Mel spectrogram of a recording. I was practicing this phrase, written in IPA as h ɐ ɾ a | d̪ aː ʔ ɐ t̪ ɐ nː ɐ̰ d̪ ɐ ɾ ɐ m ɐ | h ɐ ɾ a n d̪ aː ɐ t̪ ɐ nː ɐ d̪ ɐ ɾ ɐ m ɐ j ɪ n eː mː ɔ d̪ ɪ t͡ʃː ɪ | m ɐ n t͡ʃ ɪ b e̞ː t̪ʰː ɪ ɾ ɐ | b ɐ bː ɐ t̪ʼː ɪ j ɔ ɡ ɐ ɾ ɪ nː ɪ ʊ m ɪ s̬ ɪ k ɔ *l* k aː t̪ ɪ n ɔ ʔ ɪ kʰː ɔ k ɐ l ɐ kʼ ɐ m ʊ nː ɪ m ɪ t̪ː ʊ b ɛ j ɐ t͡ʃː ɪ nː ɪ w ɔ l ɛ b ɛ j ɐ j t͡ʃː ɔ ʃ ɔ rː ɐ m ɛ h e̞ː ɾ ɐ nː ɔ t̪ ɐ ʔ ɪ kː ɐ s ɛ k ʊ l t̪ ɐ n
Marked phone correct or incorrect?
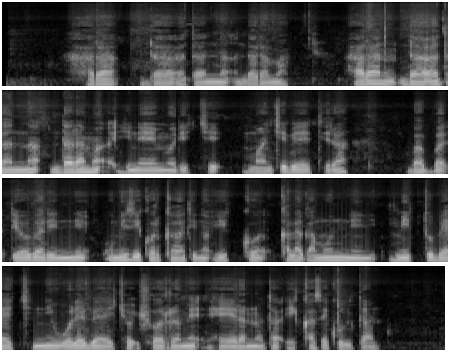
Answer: incorrect: ɾ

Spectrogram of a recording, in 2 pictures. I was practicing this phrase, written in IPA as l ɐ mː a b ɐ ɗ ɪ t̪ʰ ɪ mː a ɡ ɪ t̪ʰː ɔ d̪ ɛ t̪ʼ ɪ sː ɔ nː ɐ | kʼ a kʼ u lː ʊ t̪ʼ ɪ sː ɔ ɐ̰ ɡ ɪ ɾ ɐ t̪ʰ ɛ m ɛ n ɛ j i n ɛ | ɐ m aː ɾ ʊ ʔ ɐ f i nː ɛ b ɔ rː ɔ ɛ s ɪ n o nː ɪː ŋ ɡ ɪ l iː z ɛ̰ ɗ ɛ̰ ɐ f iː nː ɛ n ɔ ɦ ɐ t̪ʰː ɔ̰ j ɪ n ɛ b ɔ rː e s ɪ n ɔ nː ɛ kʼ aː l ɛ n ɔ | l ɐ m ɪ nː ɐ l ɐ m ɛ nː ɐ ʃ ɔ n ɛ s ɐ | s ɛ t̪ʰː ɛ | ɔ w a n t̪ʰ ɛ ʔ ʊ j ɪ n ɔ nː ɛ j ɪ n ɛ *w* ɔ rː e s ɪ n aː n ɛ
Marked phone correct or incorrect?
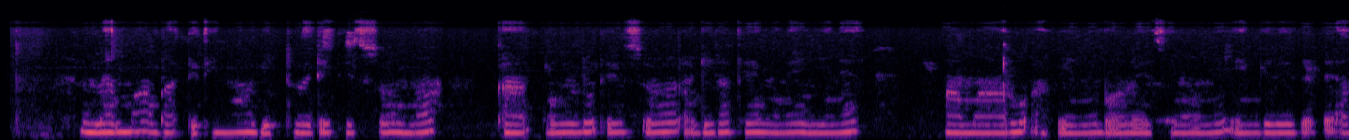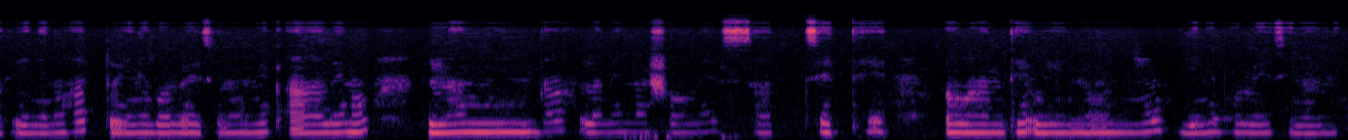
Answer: incorrect: b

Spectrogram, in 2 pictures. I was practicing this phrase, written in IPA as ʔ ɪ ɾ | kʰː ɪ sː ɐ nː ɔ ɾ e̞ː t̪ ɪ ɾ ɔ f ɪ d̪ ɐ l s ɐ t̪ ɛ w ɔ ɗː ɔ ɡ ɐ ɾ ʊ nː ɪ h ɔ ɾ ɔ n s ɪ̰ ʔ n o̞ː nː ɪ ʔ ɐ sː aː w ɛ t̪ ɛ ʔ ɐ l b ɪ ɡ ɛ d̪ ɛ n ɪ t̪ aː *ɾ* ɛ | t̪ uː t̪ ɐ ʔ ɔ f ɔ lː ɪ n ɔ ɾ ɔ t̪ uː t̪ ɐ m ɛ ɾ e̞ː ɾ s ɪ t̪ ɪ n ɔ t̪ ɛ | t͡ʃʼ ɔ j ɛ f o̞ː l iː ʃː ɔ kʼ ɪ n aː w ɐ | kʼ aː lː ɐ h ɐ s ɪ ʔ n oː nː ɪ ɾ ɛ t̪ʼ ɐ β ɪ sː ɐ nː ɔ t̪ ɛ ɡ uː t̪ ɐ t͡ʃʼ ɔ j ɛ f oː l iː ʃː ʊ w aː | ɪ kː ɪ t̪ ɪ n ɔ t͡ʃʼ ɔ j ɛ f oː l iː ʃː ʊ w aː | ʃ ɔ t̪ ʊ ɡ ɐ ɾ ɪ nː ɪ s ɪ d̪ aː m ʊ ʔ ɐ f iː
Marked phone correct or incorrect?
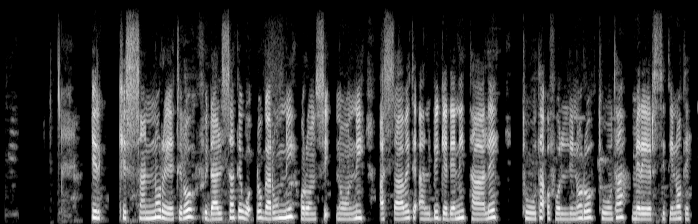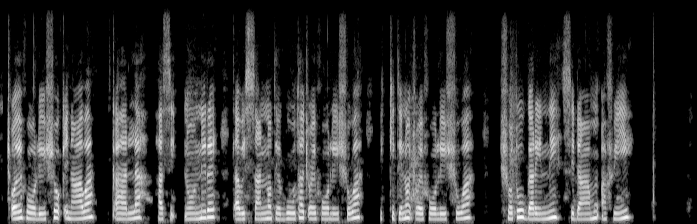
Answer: incorrect: l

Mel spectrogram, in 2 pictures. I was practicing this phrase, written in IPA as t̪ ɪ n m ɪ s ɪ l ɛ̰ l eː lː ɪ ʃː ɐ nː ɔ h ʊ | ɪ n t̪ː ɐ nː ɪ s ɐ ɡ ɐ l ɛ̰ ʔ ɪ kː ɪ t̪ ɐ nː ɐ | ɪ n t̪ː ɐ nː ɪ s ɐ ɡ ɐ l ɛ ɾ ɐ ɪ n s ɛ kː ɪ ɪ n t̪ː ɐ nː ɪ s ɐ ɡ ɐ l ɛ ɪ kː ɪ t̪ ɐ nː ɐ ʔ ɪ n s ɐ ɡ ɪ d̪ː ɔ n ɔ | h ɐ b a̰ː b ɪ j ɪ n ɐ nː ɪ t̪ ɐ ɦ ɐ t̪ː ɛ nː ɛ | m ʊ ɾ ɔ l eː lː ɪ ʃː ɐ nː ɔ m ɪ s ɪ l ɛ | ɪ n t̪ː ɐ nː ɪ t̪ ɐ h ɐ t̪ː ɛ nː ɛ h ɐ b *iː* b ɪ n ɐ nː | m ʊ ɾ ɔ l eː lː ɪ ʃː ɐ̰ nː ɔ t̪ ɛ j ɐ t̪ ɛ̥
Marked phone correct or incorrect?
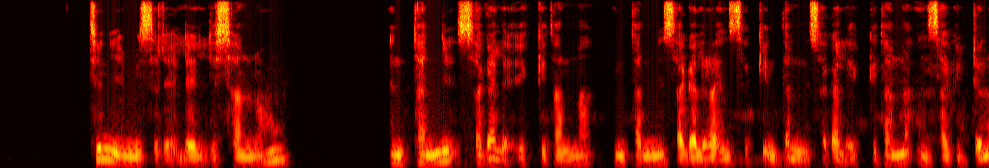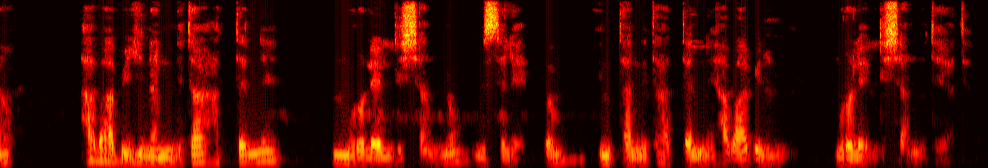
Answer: incorrect: aː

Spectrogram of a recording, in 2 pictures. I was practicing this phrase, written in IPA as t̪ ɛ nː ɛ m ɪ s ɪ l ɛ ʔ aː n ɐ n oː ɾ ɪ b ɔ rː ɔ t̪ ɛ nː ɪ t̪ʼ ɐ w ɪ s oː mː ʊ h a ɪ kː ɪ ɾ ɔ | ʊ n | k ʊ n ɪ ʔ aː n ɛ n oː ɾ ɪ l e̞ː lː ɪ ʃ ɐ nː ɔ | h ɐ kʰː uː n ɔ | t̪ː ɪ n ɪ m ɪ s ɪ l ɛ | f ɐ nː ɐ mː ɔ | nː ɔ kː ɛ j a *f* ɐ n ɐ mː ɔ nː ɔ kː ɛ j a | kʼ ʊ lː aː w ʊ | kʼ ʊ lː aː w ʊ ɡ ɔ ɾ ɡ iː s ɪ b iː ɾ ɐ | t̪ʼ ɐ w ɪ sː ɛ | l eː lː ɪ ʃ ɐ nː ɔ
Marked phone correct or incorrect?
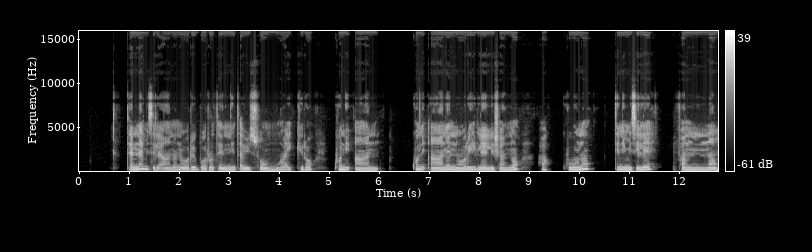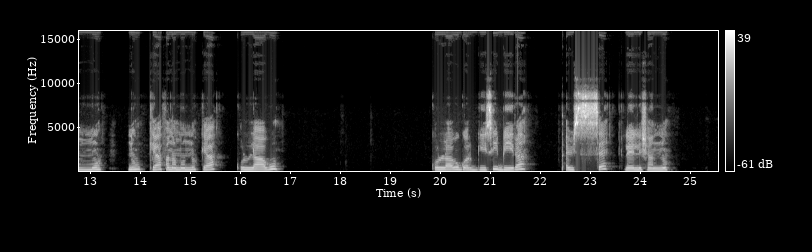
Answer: correct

